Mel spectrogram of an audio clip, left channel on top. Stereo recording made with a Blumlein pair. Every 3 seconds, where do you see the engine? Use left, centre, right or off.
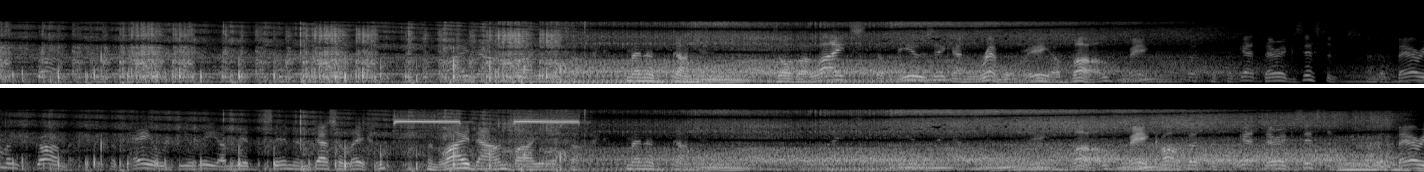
left, left, centre, right, right.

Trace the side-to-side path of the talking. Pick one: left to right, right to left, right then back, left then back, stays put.
left then back.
